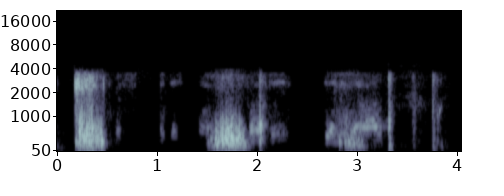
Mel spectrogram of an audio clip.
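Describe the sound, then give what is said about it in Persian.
A television plays in the background of a phone call from a caller in Nazi Abad, Tehran, its voices tinny and muffled by the line, coming in several short bursts separated by brief pauses. “اگه ممکنه اگه ممکنه صدای تلفن صدای تلویزیون تو کم کن تا از تلفن با هم دیگه صحبت کنیم”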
